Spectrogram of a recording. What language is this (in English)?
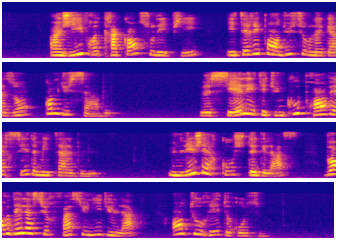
French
